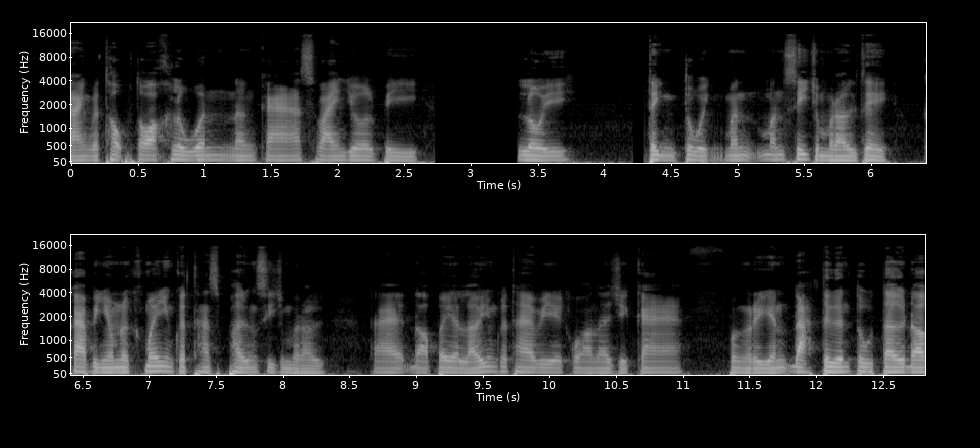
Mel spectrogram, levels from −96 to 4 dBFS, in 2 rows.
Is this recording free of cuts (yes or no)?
yes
